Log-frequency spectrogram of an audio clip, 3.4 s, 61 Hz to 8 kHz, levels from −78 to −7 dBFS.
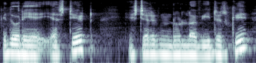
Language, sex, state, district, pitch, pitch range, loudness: Tamil, male, Tamil Nadu, Nilgiris, 120 Hz, 120-165 Hz, -13 LUFS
